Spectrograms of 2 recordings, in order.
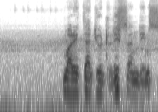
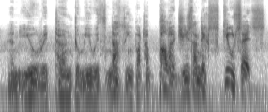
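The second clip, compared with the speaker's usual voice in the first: ordinary talk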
